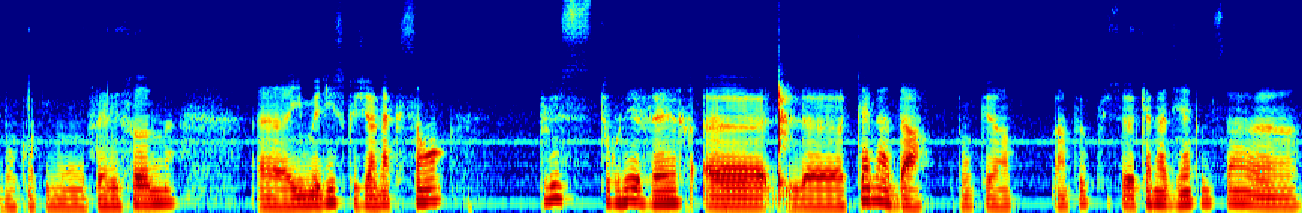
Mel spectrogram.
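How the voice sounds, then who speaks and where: Belgian teen guy rambling thru a vlog, kinda low voice, muffled lo-fi audio. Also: dark tone, slight background noise. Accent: Belgian French. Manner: rambling, hesitant with many fillers. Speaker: youtuber. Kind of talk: casual self-introduction vlog.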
